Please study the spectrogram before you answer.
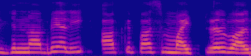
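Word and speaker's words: mitral: तो ये आप लोगों ने प्रोनाउंसिएशन याद रखनी है, मिट्रल नहीं कहना, माइट्रल वॉल।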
